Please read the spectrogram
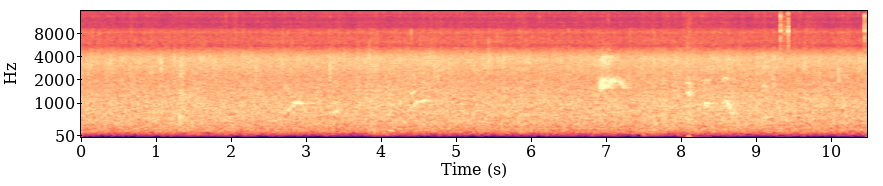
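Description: Heavy rain pouring onto a swimming pool and its surrounds, a dense, steady hiss. Brief faint voices come through it now and then.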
